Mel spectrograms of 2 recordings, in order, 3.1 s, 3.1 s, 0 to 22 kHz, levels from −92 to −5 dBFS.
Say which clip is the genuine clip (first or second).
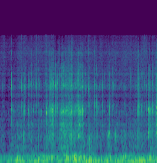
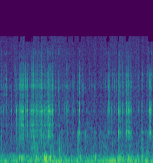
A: second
